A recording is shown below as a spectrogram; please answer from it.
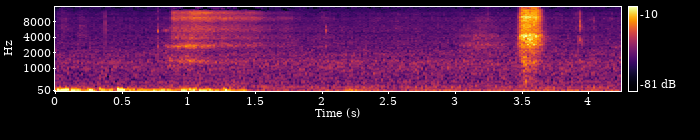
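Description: A person breathing through the nose: a soft breath about a second in and a short, sharp sniff about three and a half seconds in, over a low rumble that fades out after the first second and a half.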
